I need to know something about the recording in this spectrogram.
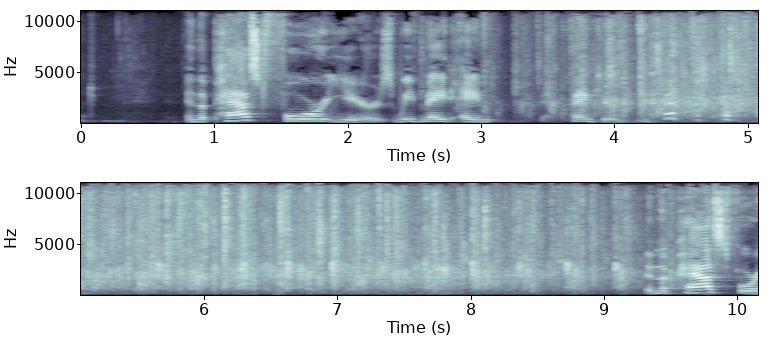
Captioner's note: applause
